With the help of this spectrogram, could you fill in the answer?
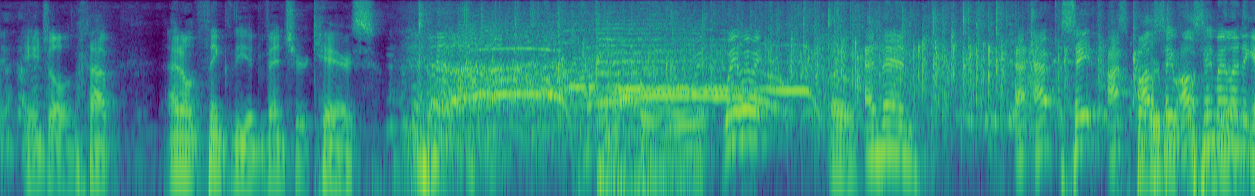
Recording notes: Discover a Belgian fan in the audience, but when a Londoner from the crowd.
